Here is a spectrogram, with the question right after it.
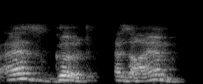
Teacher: But instead of saying Z in the word as, he said instead of saying the sound Z, he said the sound, or he pronounced the sound S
